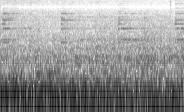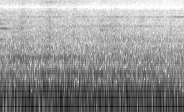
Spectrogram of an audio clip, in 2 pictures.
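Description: Freight train cars rolling along the rails with a steady loud rumble. Faint short metallic squeaks recur about once a second.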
